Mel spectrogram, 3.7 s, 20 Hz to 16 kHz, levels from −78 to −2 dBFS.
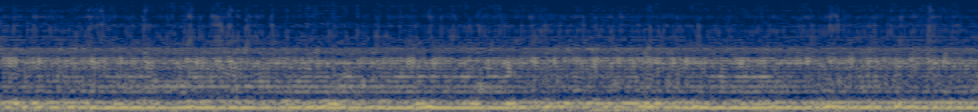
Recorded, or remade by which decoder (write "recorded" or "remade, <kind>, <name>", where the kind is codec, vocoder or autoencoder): remade, vocoder, BigVGAN v2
